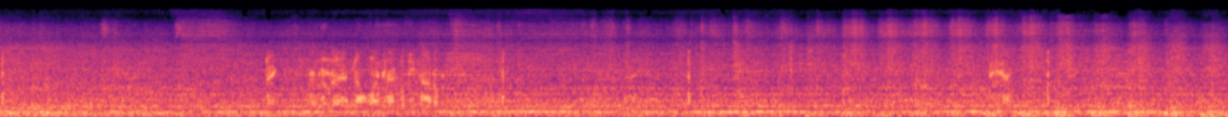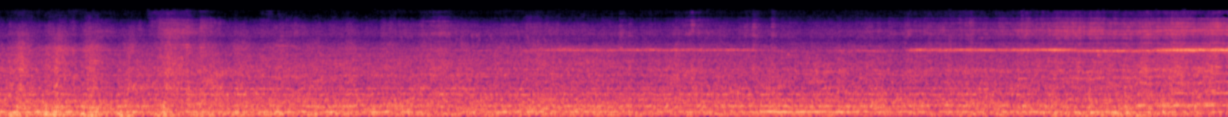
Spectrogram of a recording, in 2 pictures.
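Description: Freight car wheels clack rhythmically over rail joints.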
